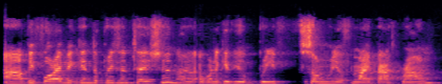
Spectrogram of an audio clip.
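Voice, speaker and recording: An older woman born in the Dominican Republic and raised in New York City appears as an author and guest speaker, giving a measured career talk in a webinar over a video call. Her mid-pitched voice stays steady and earnest, with frequent filler sounds.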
